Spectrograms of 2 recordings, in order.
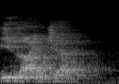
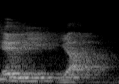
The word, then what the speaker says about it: Elijah: The Anglo-Saxon English pronunciation is Elijah. But the original Hebrew is Eli-Yah.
